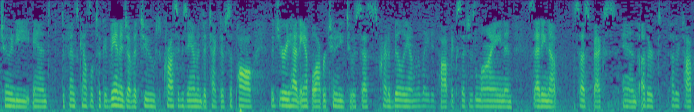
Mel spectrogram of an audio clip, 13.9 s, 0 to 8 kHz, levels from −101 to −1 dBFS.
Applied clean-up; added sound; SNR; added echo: none; none; none; none.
